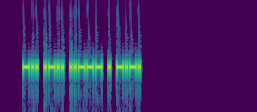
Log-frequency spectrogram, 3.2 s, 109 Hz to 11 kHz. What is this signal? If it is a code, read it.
Morse code, heard as a keyed tone, about 43 wpm, 700 Hz. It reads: DL2EC
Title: DXCC-100 Call Signs - 5 Characters - Repeated 3x - 45wpm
